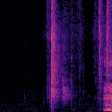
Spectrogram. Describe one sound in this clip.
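A card taps softly onto a table.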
